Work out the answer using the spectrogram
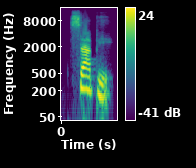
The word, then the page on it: sappy: Indian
